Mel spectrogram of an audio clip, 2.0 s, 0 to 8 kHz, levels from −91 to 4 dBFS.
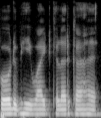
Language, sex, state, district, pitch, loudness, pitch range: Hindi, male, Jharkhand, Garhwa, 115 Hz, -16 LUFS, 115-120 Hz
